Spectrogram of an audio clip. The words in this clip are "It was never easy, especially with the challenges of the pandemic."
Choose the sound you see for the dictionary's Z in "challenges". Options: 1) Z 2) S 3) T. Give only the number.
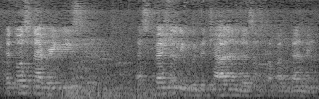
2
